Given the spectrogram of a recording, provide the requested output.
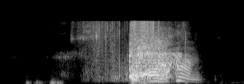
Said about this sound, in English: You might have to edit out a few of my coughs. I'm sorry, dude.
